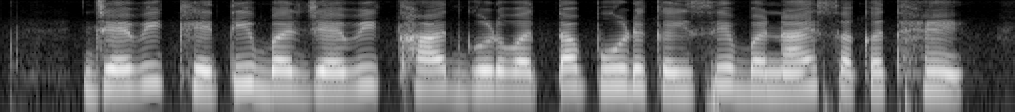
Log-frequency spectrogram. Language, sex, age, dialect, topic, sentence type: Chhattisgarhi, female, 18-24, Northern/Bhandar, agriculture, question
